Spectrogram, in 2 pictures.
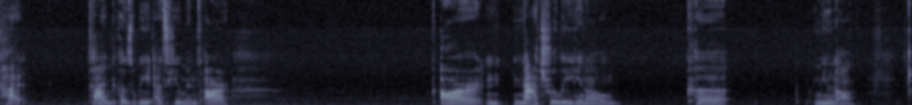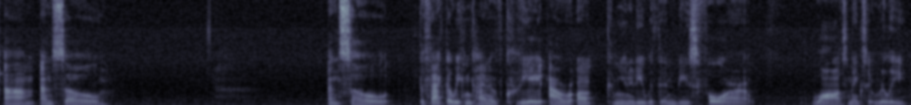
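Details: Adult woman who stutters, using easy onsets, light contacts and voluntary stuttering for nearly fluent speech; she notes her stutters lengthen when frustrated and tense — stuttering.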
